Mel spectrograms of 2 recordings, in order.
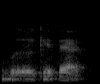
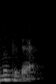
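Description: First: Much lower, dropped voice; low-voiced repeat. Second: Said in the usual way. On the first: Real, not acted. Vlogger showing viewers the scratched skin, low dropped voice. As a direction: drop right down low for emphasis.

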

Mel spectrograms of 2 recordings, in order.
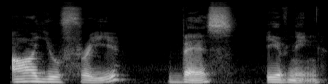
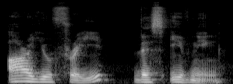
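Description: First: "Are you free this evening" slowly, in two parts; slow, split in two. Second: Said in the usual way. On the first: Shown as a demonstration. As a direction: break the question in two and go slowly. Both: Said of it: "чи вільний ти цим вечором?".

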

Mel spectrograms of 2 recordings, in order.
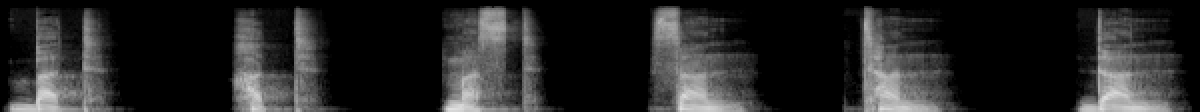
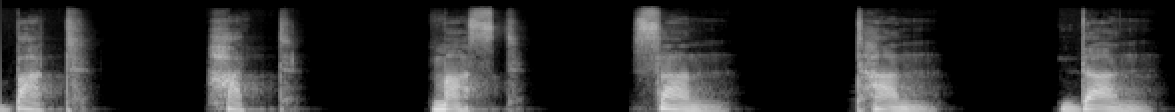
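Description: First: American English but, hut, must, sun, ton, done, central "uh" vowel; 美式英语读音. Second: British English but, hut, must, sun, ton, done, vowel further back and open; 英式英语读音. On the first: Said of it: "美式英语". (用美式英语逐词示范，元音靠近“呃”) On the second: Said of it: "英式英语". (用英式英语逐词示范) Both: Shown as a demonstration.

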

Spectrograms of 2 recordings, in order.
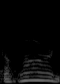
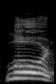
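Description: First: Soft, far-off echo of the cry; cave echo. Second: Loud, high, wailing call to God; anguished cry. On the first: The cave echoing David's cry, faint and distant. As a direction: let it sound like it bounced back from the rock. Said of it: "like, the echo of the cave". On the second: David alone in the cave, crying out loud. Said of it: "him saying". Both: Retold or imitated.

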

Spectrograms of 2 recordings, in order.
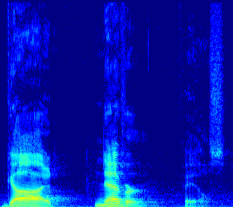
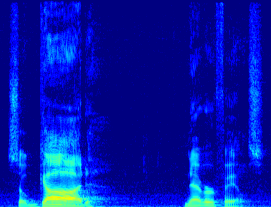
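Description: First: Never drawn out, loud and slow; stress on never. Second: God punched out much louder; stress on God. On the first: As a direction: lean hard on never, let fails drop. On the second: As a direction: hit the word God hard, then ease off. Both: Shown as a demonstration. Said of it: "Emphasize each word".

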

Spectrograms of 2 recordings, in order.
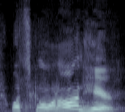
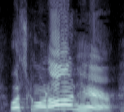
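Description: First: Said in the usual way. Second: Much higher and louder, slow; preacher's shouted repeat; shouted question. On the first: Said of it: "repeats louder". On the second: Shown as a demonstration. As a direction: hit the repeat hard. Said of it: "repeated louder".

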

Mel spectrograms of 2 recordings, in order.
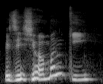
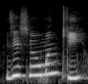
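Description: First: Said in the usual way. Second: High, sing-song question to the dog; baby talk. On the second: Shown as a demonstration. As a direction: coo it up high at the puppy. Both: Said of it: "repeated in pet voice".

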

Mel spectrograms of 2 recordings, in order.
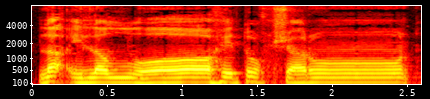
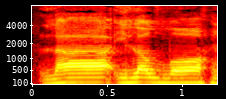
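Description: First: ला इलल्लाहि तुहशरून slow, joined, alif not read; correct reading. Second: ला इलल्लाह with the alif of ला read long; wrong reading. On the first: (ला इलल्लाहि तुहशरून सही, धीमे) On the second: (ला इलल्लाह गलत, ला का अलिफ लंबा) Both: Shown as a demonstration. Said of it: "नहीं पढ़ेंगे".

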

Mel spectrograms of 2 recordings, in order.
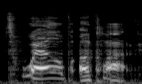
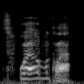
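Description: First: Slow, loud, indignant "twelve o'clock"; stress on twelve. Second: "Twelve o'clock" echoed with a laugh; laughing repeat. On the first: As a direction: draw out "twelve" in disbelief. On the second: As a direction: laugh it off in disbelief. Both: Real, not acted.

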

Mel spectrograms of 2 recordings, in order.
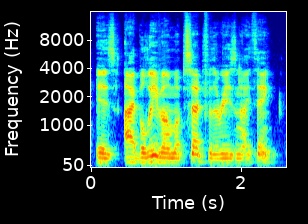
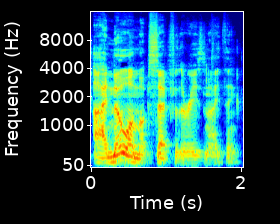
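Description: First: Believe stressed, rising. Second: Know stressed, firm. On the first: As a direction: lean on the word believe. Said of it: "It's not just I believe it". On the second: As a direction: lean on the word know. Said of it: "I know it in my gut". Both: Shown as a demonstration.

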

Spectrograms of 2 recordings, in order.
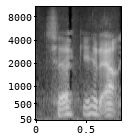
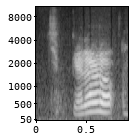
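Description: First: Said in the usual way. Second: Higher, louder eager call; excited showing off. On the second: Real, not acted. Knitter showing her finished sweater to viewers, excited. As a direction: present it proudly, voice lifted.

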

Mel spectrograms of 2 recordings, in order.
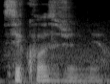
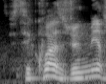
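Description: First: Said in the usual way. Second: Cri aigu et fort d'exaspération; éclate contre le jeu, plus haut; angry. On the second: Real, not acted. Même phrase redite, criée ensuite. (crié d'exaspération)

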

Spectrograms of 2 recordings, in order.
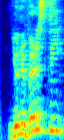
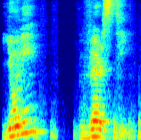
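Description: First: Said in the usual way. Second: Very slow, stretched "يوني", pause, then "فرستي"; slow syllable split. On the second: Shown as a demonstration. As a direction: sound out "يونيفرستي" in two drawn-out halves. Teacher sounds out the new word. (نطق "يونيفرستي" ببطء شديد ومقطّع)

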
